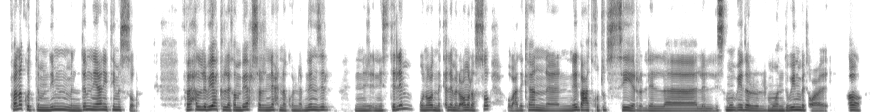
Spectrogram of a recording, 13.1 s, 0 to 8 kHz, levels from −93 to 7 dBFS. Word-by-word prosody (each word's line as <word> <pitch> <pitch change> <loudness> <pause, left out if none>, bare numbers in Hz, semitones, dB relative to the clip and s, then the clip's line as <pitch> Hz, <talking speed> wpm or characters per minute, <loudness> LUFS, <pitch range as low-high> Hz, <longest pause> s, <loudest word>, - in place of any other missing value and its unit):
فأنا 270 - +5
كنت 205 -6 -4
من 165 -1 +2
ديم 195 +4 +1 0.2
من 155 -2 -2
ضمن 210 +5 0
يعني 200 0 +2
team - - +1
الصبح، 190 +1 +1 0.7
فح 190 +2 +2
اللي 205 -1 +2
بيح 230 +3 +6
اللي 185 -2 +1
كان 175 -1 0
بيحصل 200 -2 +2
إن 165 +2 -1
إحنا 175 -4 -2
كنا 150 0 -7
بننزل 190 +4 -2 0.4
ن 145 +1 -5
نستلم 220 - -1
ونقعد 165 +1 +1
نكلم 165 +2 -1
العملا 170 +1 +2
الصبح، 235 +11 0
وبعد 145 +1 -3
كده 180 +4 0
ن 165 -3 -1 0.4
نبعت 170 -1 +4
خطوط 160 +1 -6
السير 155 -6 +3
لل 145 -1 -6 0.6
للي 135 -1 -8
اسمهم 170 +3 +3
إيه 180 - +3
ده، 170 -1 +2
ال 155 - -1
المندوبين 145 +5 0
بتوع 135 -6 -2 0.4
آه، 170 -3 +3
170 Hz, 185 wpm, -25 LUFS, 150-190 Hz, 0.7 s, بيح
